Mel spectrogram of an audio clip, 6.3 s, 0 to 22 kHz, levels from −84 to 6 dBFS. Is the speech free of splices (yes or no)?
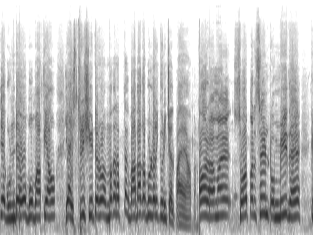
no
